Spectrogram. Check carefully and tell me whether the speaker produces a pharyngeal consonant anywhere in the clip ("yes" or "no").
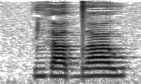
no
